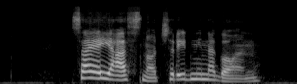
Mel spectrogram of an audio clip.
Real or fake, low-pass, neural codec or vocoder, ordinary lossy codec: real; 19.8 kHz; none; Opus, 16 kbps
